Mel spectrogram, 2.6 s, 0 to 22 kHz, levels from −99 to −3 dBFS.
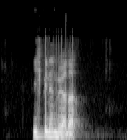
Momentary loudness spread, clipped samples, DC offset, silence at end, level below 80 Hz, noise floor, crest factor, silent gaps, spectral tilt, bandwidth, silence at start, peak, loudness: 8 LU; under 0.1%; under 0.1%; 1 s; -58 dBFS; -83 dBFS; 16 dB; none; -9 dB/octave; 7.2 kHz; 0.65 s; -4 dBFS; -18 LUFS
